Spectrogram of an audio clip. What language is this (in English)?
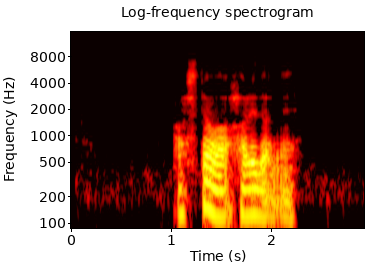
Cantonese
